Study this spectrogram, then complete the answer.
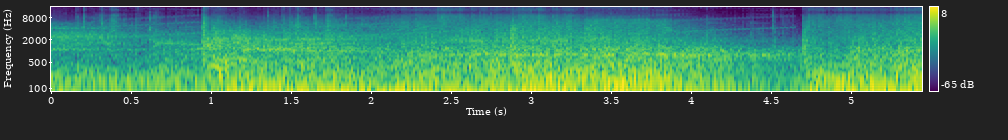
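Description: A fireball explodes with a roar.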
